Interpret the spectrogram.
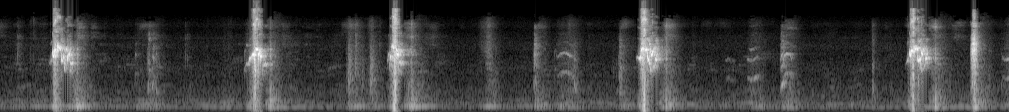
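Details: Pet parakeets, with the blue one chirping and screaming: six harsh, high, rasping screeches at uneven intervals one to two and a half seconds apart, with faint chirps between them.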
